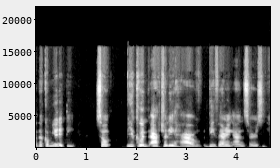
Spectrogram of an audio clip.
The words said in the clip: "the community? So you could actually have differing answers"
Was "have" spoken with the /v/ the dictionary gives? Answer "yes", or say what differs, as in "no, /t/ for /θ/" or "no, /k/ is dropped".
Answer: yes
